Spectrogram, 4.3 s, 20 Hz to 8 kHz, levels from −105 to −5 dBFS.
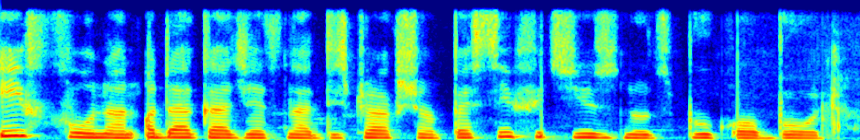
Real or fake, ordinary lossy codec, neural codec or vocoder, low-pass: fake; none; vocoder, 22.05 kHz, 80 mel bands, WaveNeXt; 7.2 kHz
